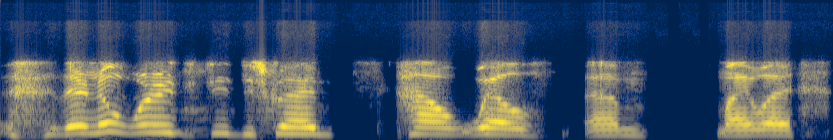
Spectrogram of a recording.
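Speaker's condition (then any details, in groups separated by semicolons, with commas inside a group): Cerebral palsy; cannot walk; voice is different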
